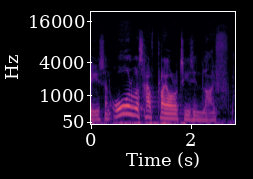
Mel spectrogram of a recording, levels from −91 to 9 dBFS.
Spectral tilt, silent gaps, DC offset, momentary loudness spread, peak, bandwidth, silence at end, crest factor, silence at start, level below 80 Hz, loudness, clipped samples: -5.5 dB/octave; none; under 0.1%; 15 LU; -20 dBFS; 16.5 kHz; 0.15 s; 16 dB; 0 s; -64 dBFS; -36 LUFS; under 0.1%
